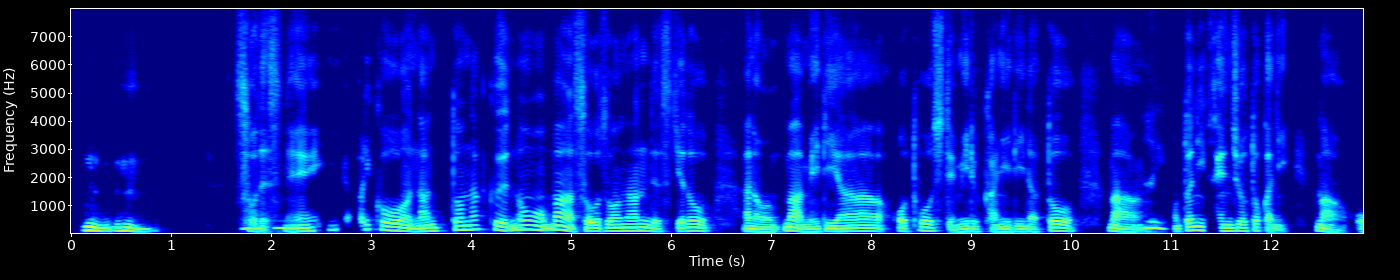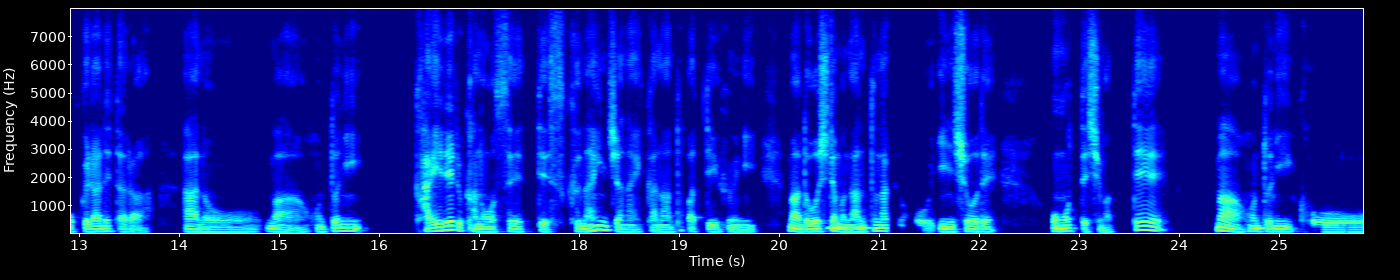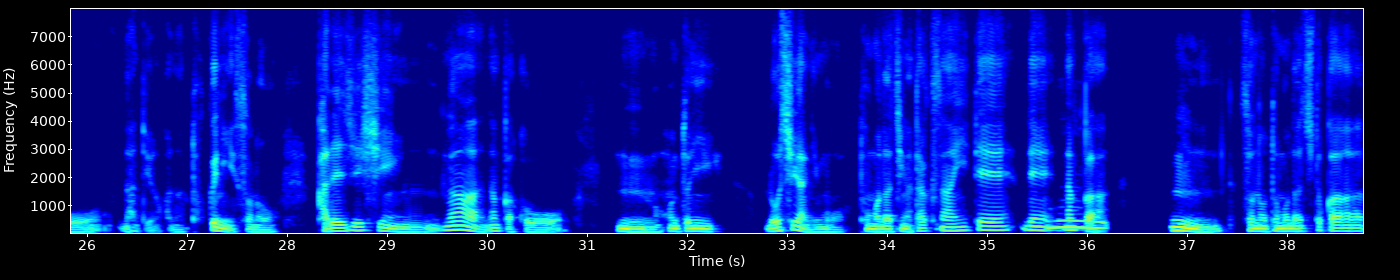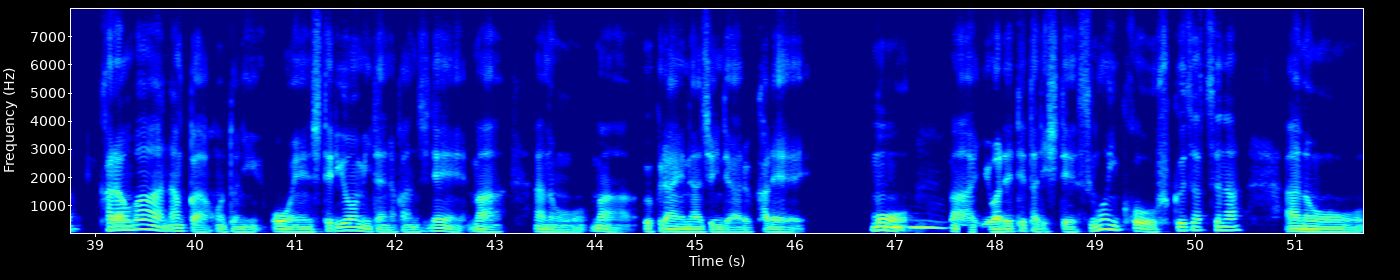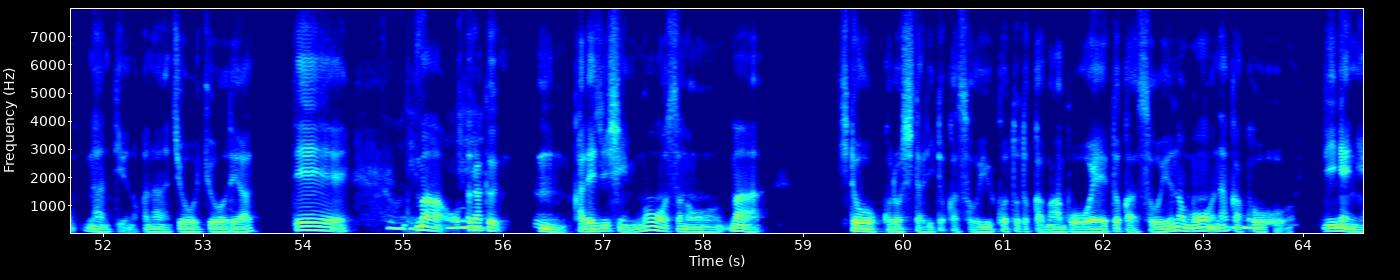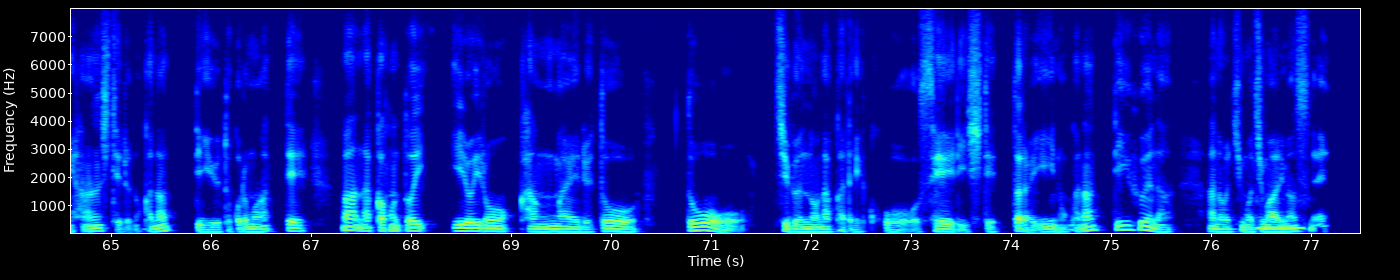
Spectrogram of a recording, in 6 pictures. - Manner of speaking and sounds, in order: other background noise; other noise
- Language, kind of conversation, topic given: Japanese, advice, 別れた直後のショックや感情をどう整理すればよいですか？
